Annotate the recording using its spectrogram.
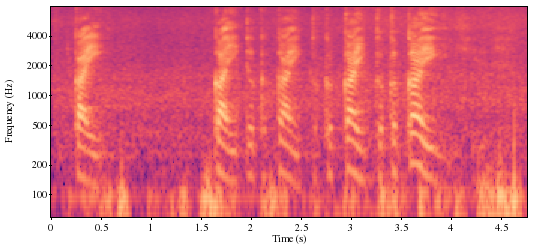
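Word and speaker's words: χ: Mole fraction में यार एक सिंबल होता है जो x की तरह दिखता है, लेकिन इसे प्रोनाउंस करते हैं काई। क्या बोलते हैं? काई।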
